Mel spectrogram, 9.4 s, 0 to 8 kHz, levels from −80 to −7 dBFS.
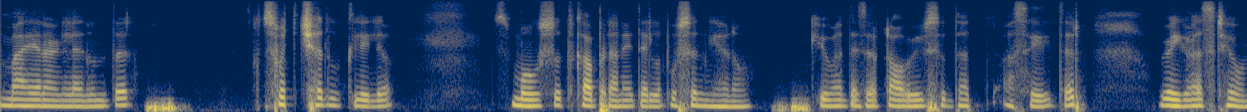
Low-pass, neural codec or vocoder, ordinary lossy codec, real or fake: none; codec, 16 kHz, 0.8 kbps, ZipCodec; none; fake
